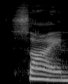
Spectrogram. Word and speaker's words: sign: Sign has a silent G.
